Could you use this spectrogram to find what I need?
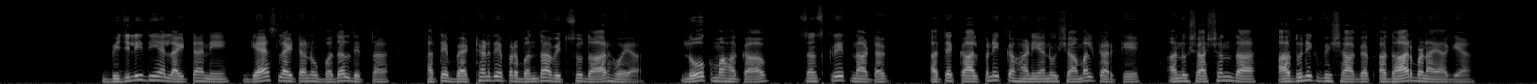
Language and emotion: Punjabi, neutral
